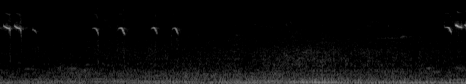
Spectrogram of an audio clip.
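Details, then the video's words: A brown-throated sunbird, whose call is used as a lure, gives very high, sharp chipping notes in quick bursts of three to five separated by pauses, over a soft low background hum. "Pancingan Kolibri Ninja"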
